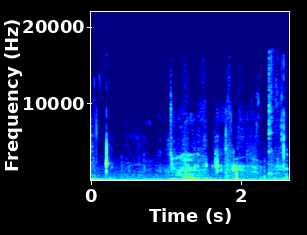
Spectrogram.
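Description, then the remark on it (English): Close, wet chewing and crunchy bites of food right at the mic, with irregular smacking clicks over a low rumbling background for a few seconds. “Put the mic up to your mouth so people can hear you chewing”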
